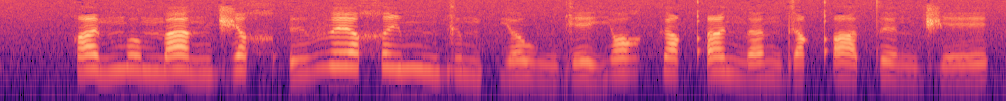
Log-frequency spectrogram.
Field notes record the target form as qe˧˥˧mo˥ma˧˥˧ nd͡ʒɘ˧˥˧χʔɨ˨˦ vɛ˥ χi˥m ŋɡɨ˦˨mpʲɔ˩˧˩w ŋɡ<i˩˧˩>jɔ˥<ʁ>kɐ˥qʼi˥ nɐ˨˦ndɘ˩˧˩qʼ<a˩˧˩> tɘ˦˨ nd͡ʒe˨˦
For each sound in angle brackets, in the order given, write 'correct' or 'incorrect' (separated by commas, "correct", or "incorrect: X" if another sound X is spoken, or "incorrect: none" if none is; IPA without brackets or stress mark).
incorrect: e˩˧˩, correct, incorrect: a˦˨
